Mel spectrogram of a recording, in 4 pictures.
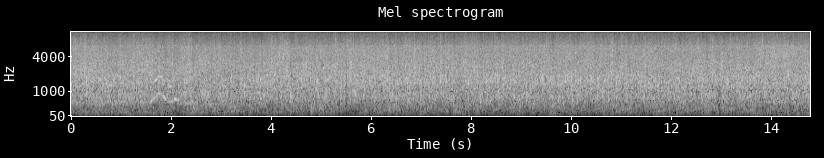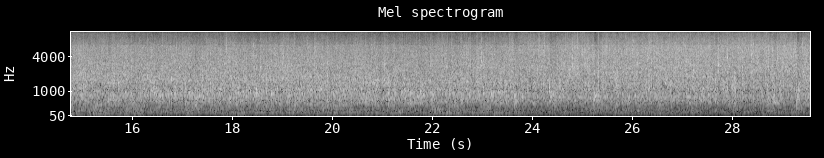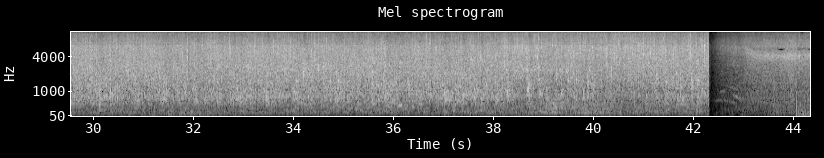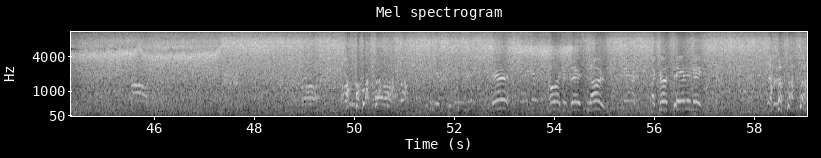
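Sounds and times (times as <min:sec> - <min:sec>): strong wind: 0:00.0 - 0:59.0
torrential rain and hail: 0:00.0 - 0:59.0.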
